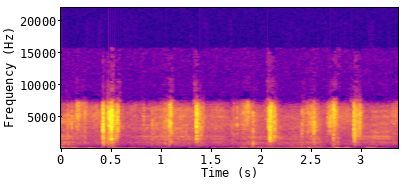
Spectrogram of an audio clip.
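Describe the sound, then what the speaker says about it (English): Tarot cards are shuffled close up in a quick run of riffling flicks and soft slaps, with a steady rhythm and no talk. "Just clearing the cards, getting ready for Chris's question."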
